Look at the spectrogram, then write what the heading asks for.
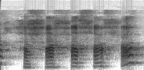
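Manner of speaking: measured ha-ha, climbing; deliberate exercise laugh; laughter. Shown as a demonstration. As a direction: laugh in even pouring beats. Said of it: "Pour one into the other with laughter".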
